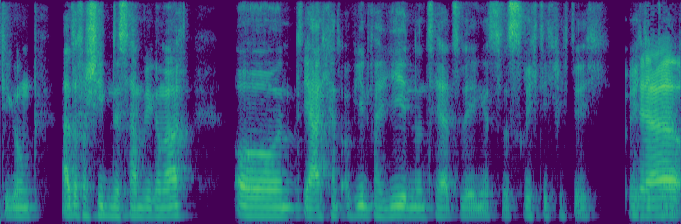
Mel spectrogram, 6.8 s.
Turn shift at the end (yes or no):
yes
